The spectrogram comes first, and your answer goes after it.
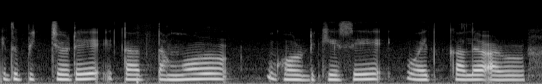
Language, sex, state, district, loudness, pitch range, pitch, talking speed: Nagamese, female, Nagaland, Dimapur, -16 LUFS, 220-245 Hz, 230 Hz, 120 wpm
